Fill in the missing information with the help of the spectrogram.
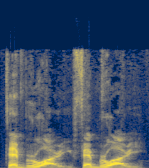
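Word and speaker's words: February: বাট এখানে কি দুইটা আর আছে। অলওয়েজ আমাদেরকে দুইটা আরের কি উচ্চারণ করতে হবে। তো এটা কি হবে? ফেব্রুয়ারি।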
